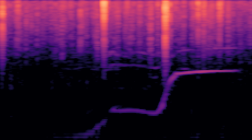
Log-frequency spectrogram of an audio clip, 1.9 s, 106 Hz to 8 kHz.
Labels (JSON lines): {"label": "biophony", "recorder": "SoundTrap 300"}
